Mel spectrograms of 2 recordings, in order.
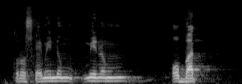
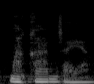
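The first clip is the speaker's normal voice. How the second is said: very soft, tender request; gentle words; 2 semitones lower, 12 dB quieter, slower than usual. Acted. Parent to a child who only obeys yelling, soft and gentle. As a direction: say it softly and lovingly, much quieter. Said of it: "nggak bisa lagi bahasa halus lagi".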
